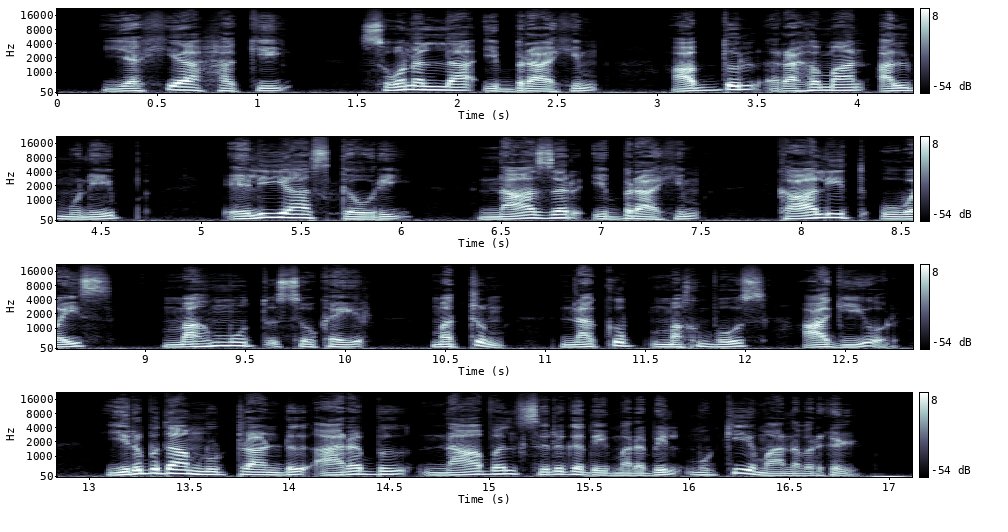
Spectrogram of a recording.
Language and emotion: Tamil, neutral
